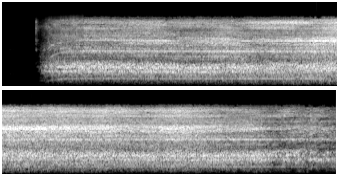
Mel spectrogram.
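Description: A hair dryer blows steadily on tissue paper, starting abruptly and holding a loud, even whooshing hum with a faint tonal whine throughout, no voices over it.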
